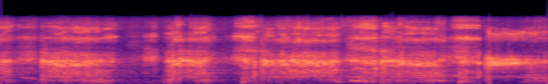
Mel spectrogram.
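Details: Finnish French Bulldog giving a steady, throaty growl, a sustained rumbling grumble broken by brief catches of breath roughly once a second.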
